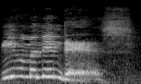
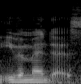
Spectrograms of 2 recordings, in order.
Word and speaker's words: Eva Mendes: If Eva Menendez... Who is... You mean Eva Mendes? Eva Mendes. You're just adding... I'm just adding an extra syllable extra to Mexican to it.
